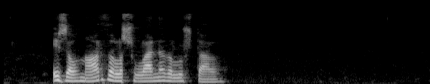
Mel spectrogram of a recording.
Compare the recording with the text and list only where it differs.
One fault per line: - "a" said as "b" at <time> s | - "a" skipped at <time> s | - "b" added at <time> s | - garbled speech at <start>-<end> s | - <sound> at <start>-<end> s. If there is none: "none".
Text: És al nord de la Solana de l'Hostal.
none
